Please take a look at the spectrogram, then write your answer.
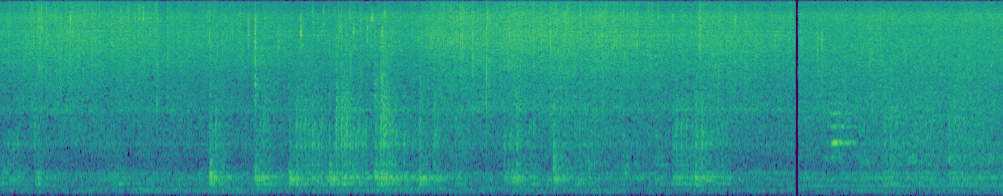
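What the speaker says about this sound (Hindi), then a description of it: "फ्लेम आपने मीडियम से थोड़ा सा हाई रखना है ताकि प्याज हमारे जल्दी से ब्राउन हो जाए" Onions frying in a pan over a medium-high flame, a steady low sizzle with occasional stirring clatter and scraping, heard close and fairly quiet throughout.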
